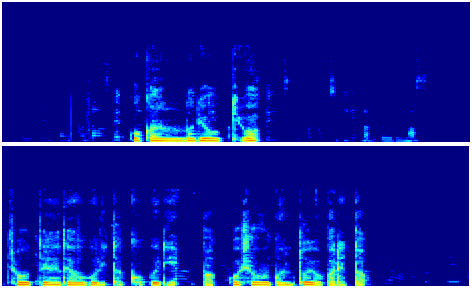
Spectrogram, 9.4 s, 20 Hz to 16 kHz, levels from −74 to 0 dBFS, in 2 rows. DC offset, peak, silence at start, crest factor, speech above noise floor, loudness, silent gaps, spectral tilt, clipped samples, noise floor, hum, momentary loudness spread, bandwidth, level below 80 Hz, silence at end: under 0.1%; -8 dBFS; 1.15 s; 18 dB; 48 dB; -25 LUFS; none; -5.5 dB/octave; under 0.1%; -71 dBFS; none; 9 LU; 11 kHz; -76 dBFS; 1.05 s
